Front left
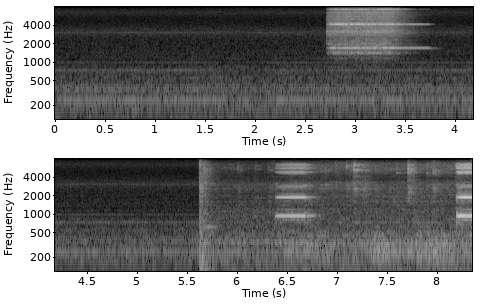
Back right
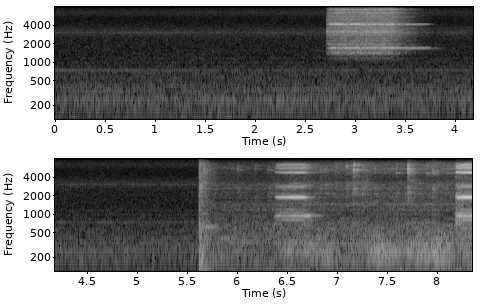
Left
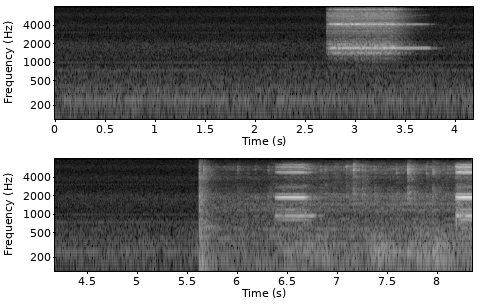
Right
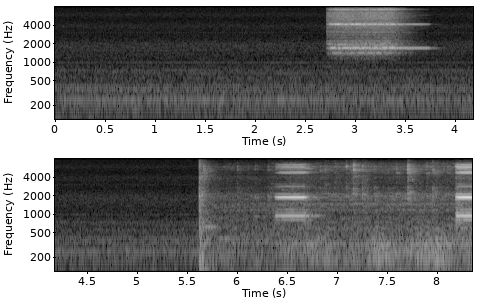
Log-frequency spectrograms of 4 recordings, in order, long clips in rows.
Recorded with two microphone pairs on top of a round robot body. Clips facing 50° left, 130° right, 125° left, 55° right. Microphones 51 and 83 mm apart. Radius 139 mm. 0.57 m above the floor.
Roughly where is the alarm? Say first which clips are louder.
Back right 1 dB, even; behind right.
